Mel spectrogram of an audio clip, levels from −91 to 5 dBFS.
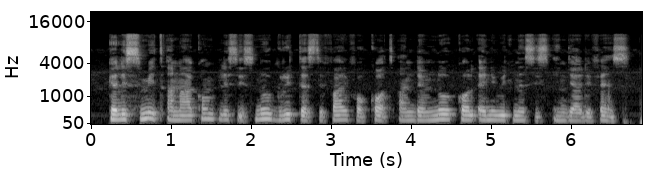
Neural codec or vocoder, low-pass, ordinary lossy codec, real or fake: none; none; none; real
